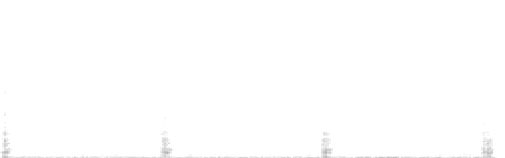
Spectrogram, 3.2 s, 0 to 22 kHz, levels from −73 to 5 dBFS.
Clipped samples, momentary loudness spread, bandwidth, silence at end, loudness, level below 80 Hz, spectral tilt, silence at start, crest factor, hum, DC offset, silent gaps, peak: under 0.1%; 7 LU; 16 kHz; 0 s; -61 LUFS; -72 dBFS; -4.5 dB/octave; 0 s; 22 dB; none; under 0.1%; none; -38 dBFS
